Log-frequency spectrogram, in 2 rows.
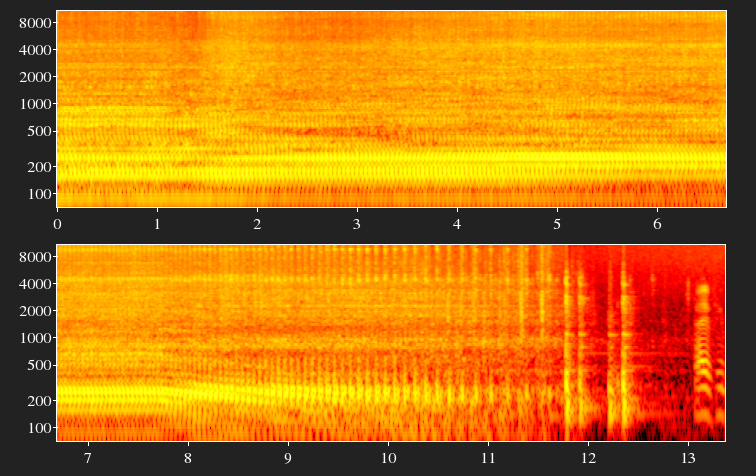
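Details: Diesel generator after a fuel problem was fixed, cold start without glow plugs at about 65-70°F, water pump audible: steady, even diesel beat at constant speed, winding down smoothly at shutdown; healthy running.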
